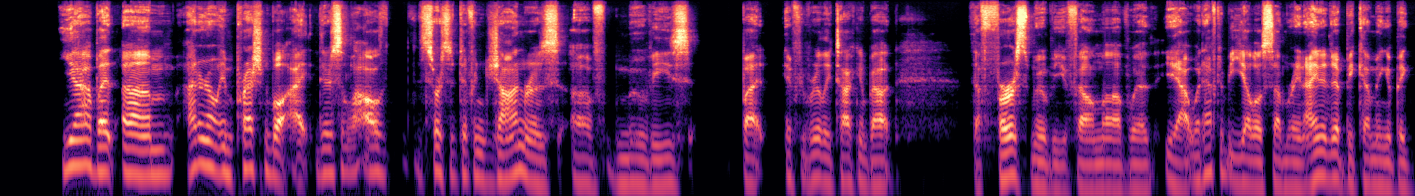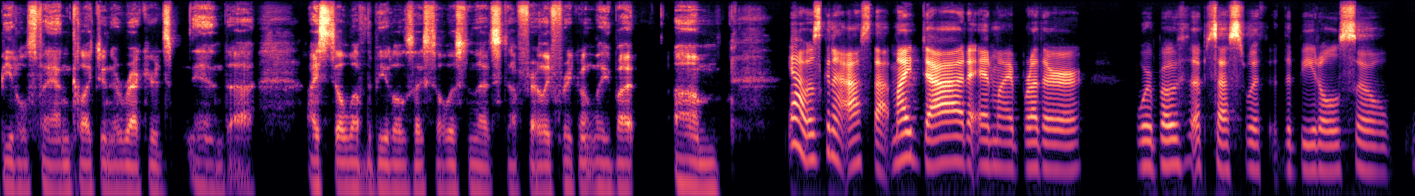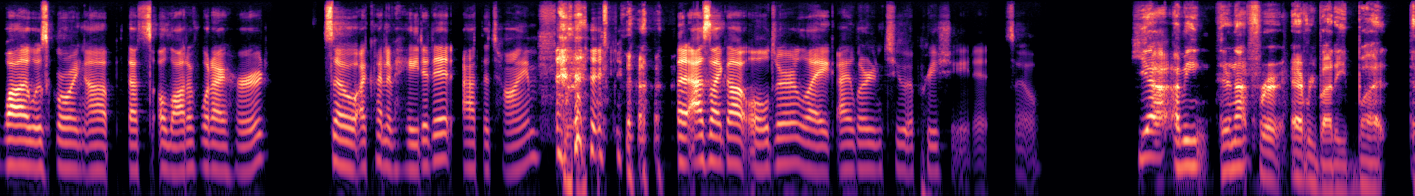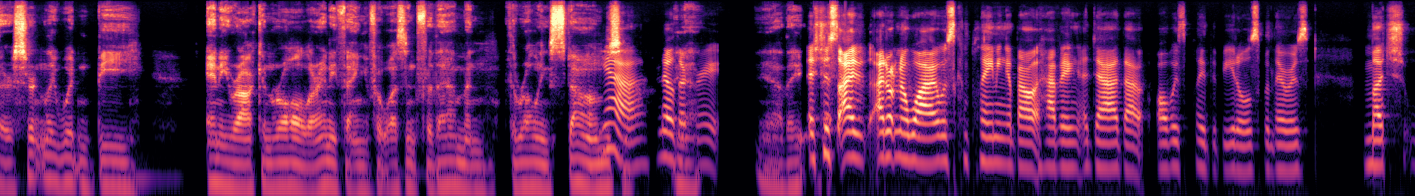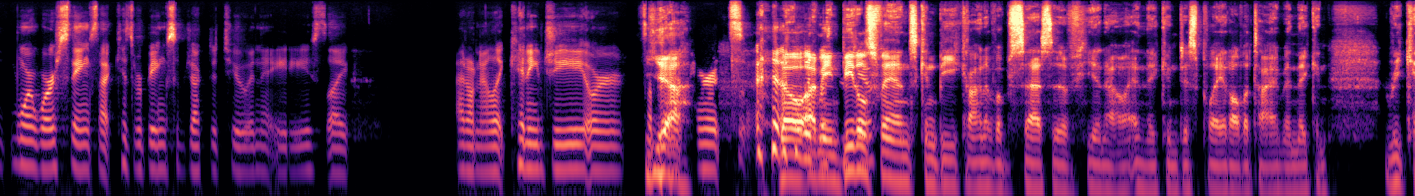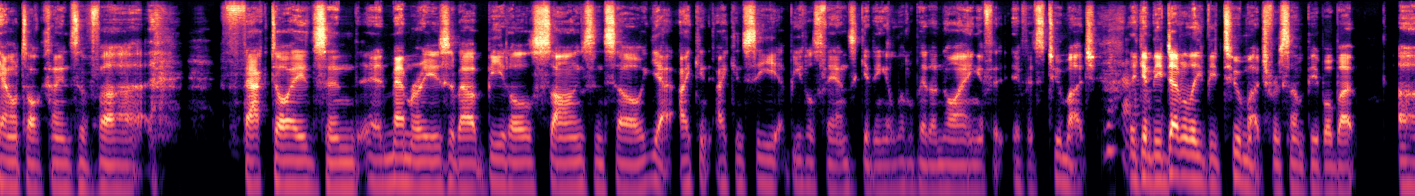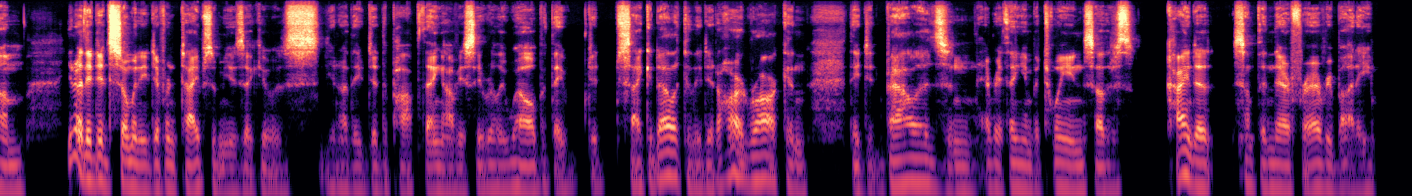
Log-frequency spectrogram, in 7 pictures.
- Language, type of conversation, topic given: English, unstructured, What was the first movie you fell in love with, and what memories or feelings still connect you to it?
- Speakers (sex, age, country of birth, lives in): female, 45-49, United States, United States; male, 55-59, United States, United States
- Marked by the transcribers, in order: laugh; other background noise; tapping; laugh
